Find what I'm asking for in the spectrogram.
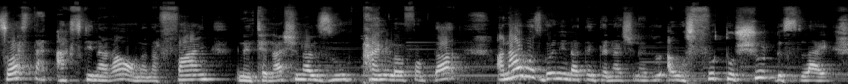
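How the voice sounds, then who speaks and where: Music plays in the background as a woman speaks at a moderate pace. Her pitch is fairly high with ordinary pitch variation. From Cameroon. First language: French. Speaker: network marketing leader. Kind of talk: testimony.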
